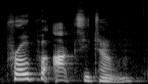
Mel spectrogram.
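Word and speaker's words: proparoxytone: It's P-R-O-P-A-R-O-X-Y-T-O-N-E. Propoxetone.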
